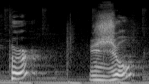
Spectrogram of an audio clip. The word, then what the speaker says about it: Peugeot: Entonces, por eso es Peugeot. No pronunciamos la T al final de la palabra. Así que Peugeot es al final Peugeot.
